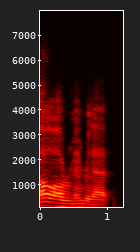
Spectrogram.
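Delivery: plain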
